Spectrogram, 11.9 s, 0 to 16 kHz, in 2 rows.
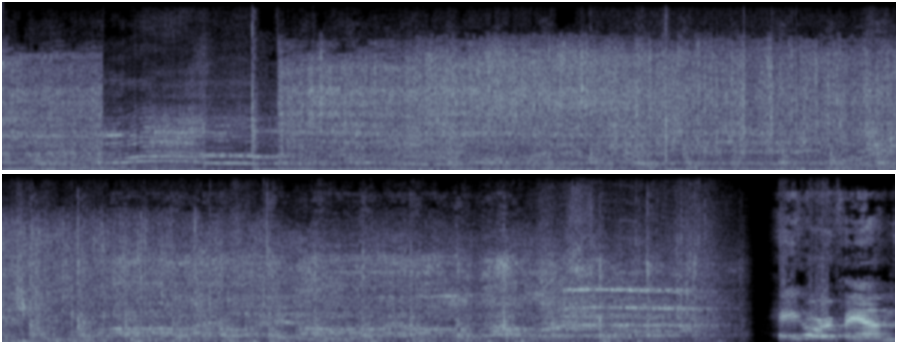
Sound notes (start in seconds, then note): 0.3 drums beating; 0.8 Scott screams; 3.2 machines buzzing; 3.2 trees rustling; 6.2 drums beating; 6.2 group chanting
